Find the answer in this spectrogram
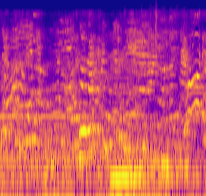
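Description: Crowd chatter with children's voices: many people talking over one another, with no single clear voice.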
